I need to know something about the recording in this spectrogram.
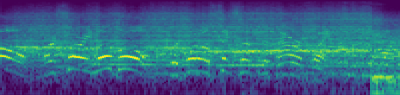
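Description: Play-by-play commentator's voice talking over a steady hum and arena background noise.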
